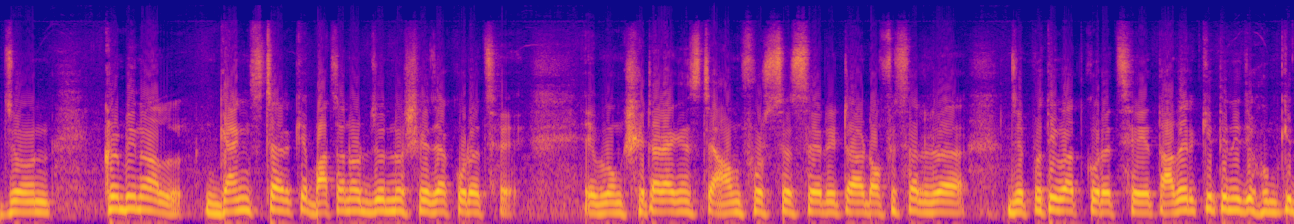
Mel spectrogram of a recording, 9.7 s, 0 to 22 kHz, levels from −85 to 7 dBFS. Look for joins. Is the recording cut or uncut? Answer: uncut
